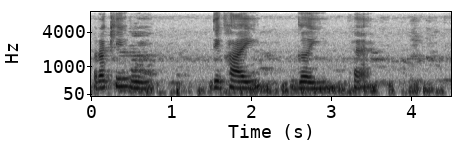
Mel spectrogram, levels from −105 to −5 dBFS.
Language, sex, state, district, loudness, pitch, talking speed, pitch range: Hindi, female, Rajasthan, Bikaner, -18 LUFS, 195 Hz, 65 wpm, 190-205 Hz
